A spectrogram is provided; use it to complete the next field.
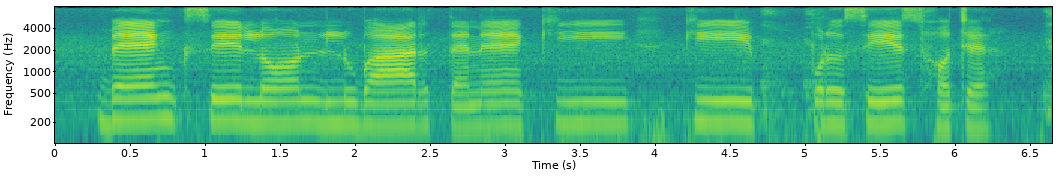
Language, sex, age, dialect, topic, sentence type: Magahi, female, 60-100, Northeastern/Surjapuri, banking, question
